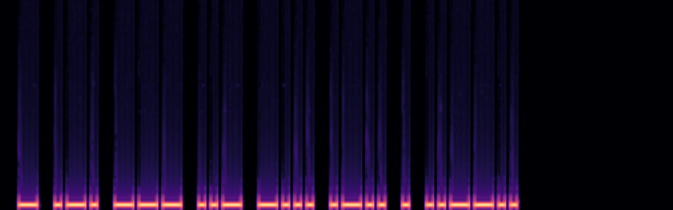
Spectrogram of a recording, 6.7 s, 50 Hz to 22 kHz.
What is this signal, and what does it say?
Morse code, heard as a keyed tone, about 20 wpm, 700 Hz. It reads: TROUBLE?
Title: Sentences from Top 1200 Words 20wpm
